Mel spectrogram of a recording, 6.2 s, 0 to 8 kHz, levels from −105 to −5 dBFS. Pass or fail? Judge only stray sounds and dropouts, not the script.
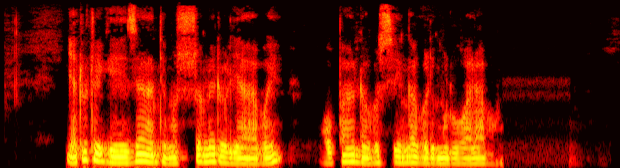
pass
